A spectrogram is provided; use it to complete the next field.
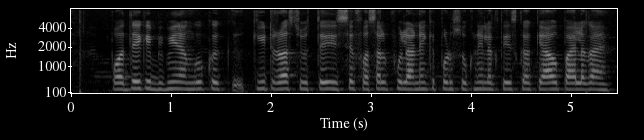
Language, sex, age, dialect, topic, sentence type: Magahi, female, 25-30, Western, agriculture, question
